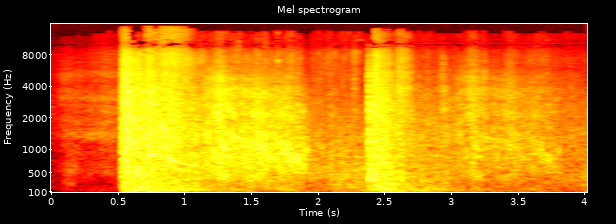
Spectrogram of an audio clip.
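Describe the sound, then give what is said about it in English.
Two loud gunshots from a film, each a sharp blast with a long booming tail. The second shot follows about two seconds after the first. “Then he falls down backwards. That's real. That's real. Steve lets off another shot.”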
